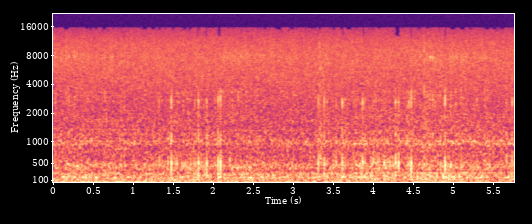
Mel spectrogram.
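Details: Cat relaxing curled inside a gym belt, giving a constant deep purr, an even low vibrating drone with occasional faint clicks and small movement noises.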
